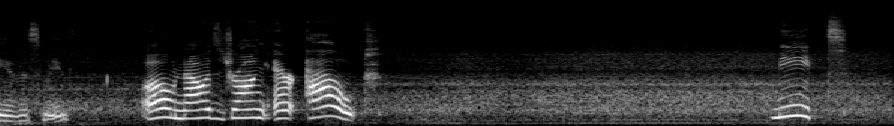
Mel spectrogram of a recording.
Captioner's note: windy sound stops, motor sound remains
